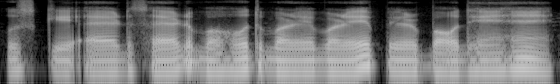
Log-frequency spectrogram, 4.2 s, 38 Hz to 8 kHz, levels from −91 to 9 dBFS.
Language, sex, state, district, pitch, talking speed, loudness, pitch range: Hindi, male, Jharkhand, Ranchi, 90 Hz, 130 wpm, -20 LUFS, 90-95 Hz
